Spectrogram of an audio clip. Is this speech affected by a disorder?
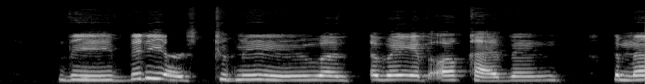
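Yes: cerebral palsy; childhood speech therapy.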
